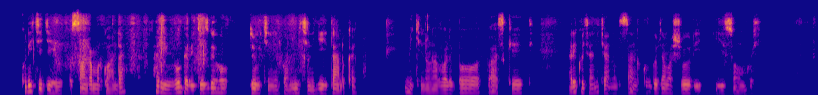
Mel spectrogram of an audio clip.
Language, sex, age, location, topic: Kinyarwanda, male, 18-24, Musanze, government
